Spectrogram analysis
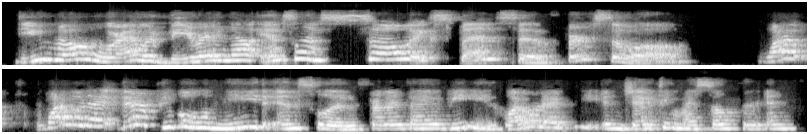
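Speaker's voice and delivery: high-pitched, exasperated disbelief; incredulous, swooping up high; indignant protest. Retold or imitated. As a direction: argue against an absurd accusation. Protests absurd accusation of insulin injection.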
